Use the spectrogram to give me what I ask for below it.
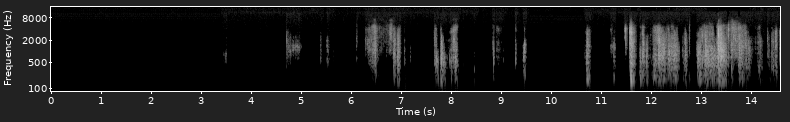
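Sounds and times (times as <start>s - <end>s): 
paper rustling and crinkling as notes are shuffled: 4.7s - 8.2s, 8.8s - 9.5s, 10.7s - 14.5s.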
